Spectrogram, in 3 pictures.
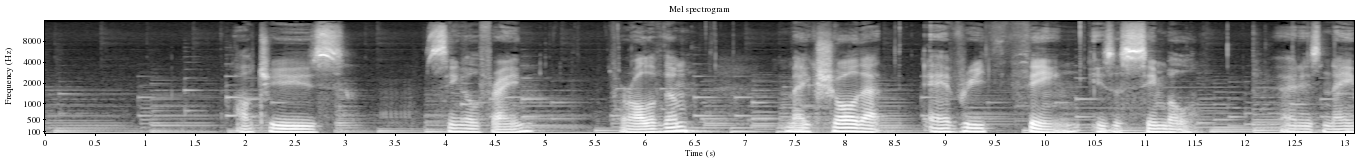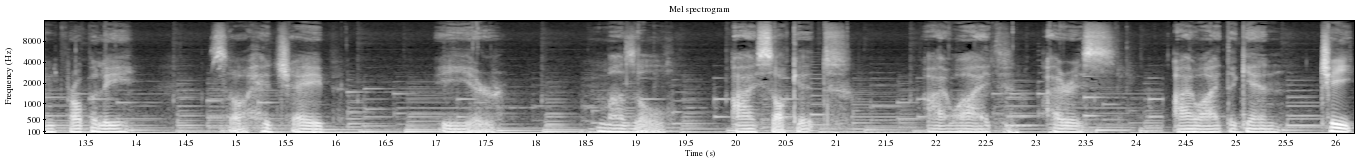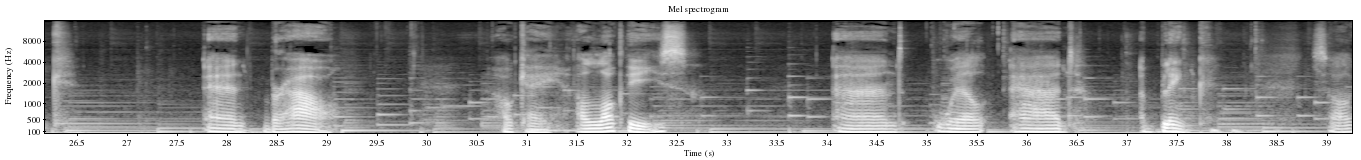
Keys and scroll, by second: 36.1 space.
